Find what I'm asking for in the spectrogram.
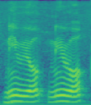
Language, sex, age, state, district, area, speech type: Nepali, male, 45-60, West Bengal, Jalpaiguri, rural, spontaneous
